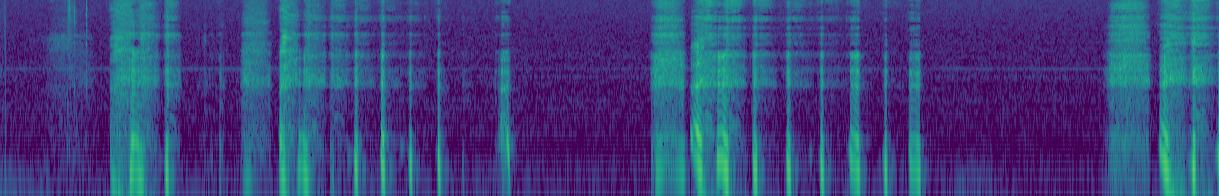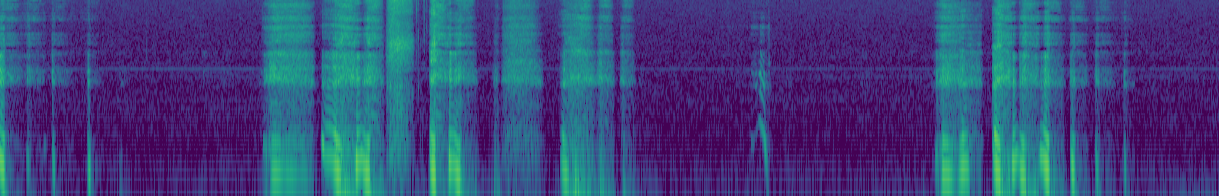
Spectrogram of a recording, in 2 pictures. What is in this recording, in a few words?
Sad Male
